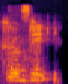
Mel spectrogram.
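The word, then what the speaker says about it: सब्ज़ी: Sabji.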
